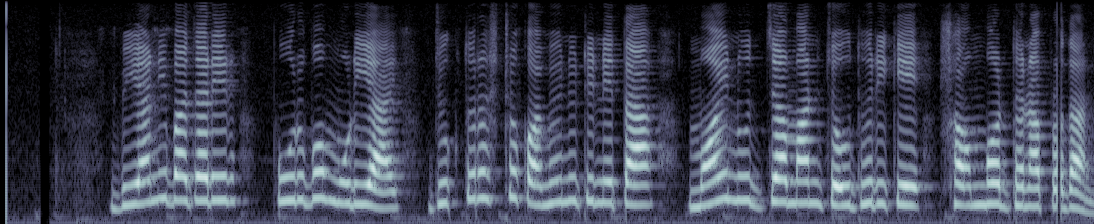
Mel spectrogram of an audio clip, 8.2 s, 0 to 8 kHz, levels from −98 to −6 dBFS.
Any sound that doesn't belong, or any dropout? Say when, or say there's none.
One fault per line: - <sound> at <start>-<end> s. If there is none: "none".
- dropout at 7.9-8.0 s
